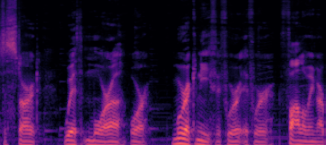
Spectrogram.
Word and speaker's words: Morakniv: And when we're talking of lightweight fixed blades, the conversation always has to start with Mora, or Mora Knife if we're following our pronunciation more particularly.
